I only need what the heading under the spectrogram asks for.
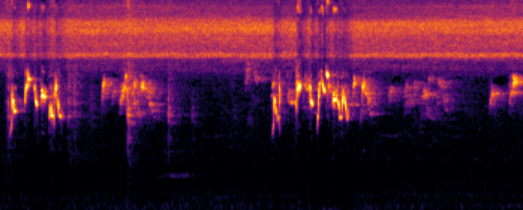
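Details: Red-whiskered bulbul long song: two rapid phrases of bright, slurred whistles about four seconds apart, softer chirps around them, and a constant high insect-like drone behind.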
